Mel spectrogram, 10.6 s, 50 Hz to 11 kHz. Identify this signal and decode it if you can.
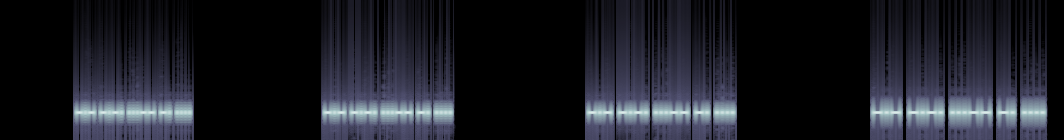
Morse code, heard as a keyed tone, about 52 wpm, 700 Hz. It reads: KC3NH KC3NH KC3NH KC3NH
